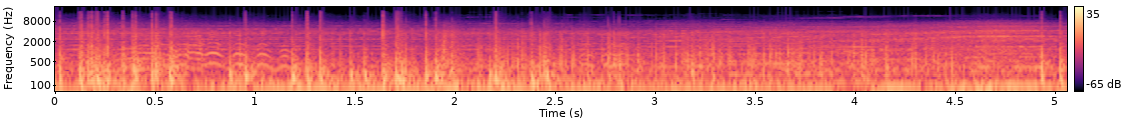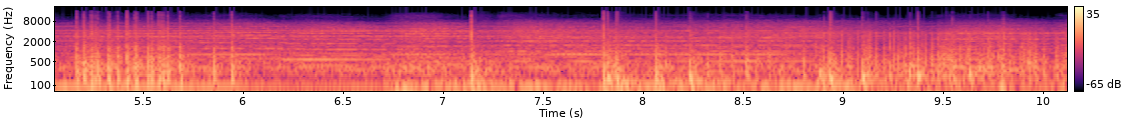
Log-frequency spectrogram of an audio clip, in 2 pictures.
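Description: Aerial fireworks bursting and crackling in rapid, irregular succession, with music playing underneath.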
